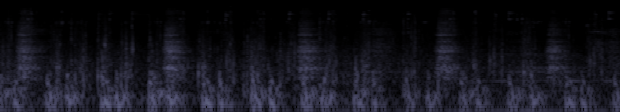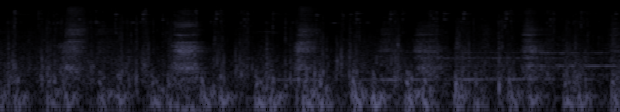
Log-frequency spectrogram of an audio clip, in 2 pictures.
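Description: Boots run quickly over cobblestones.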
